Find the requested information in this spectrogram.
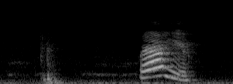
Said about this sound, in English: Hey, did you hear my cat? He's meowing to me. Hey, Max.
